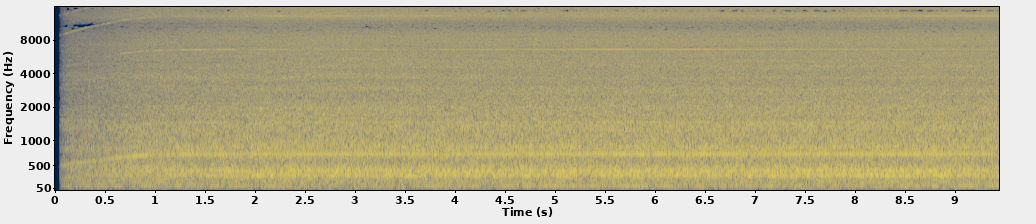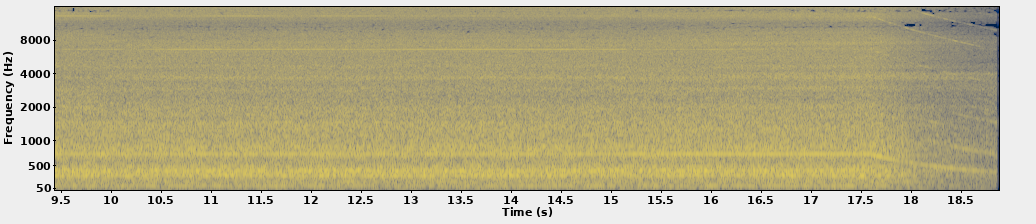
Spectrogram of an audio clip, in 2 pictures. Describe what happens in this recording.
I vaccumed the kitchen in the evening. However, I stopped shortly after I began because I forgout my keys outside.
